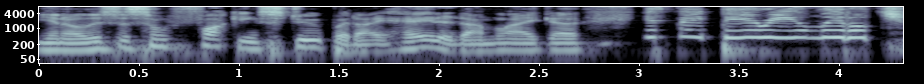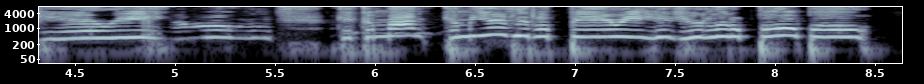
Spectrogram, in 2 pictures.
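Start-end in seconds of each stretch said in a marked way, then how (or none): 3.1-8.5 put-on girlish little-girl voice, pitched very high. A middle-aged man shows how he talks to his dog, talking like a little girl. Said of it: "my dog gets me talking like a little girl".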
